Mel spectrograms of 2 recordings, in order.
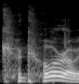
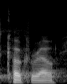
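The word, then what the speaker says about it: kokoro: oil oh my God cooro is the way I pronounce it but it actually is Koko um it's a Japanese word if you hadn't figured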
